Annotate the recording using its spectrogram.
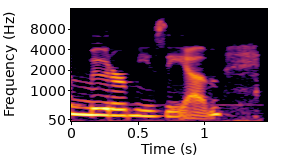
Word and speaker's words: Mütter Museum: It's called we argue over how you say it. I say the Mütter Museum.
